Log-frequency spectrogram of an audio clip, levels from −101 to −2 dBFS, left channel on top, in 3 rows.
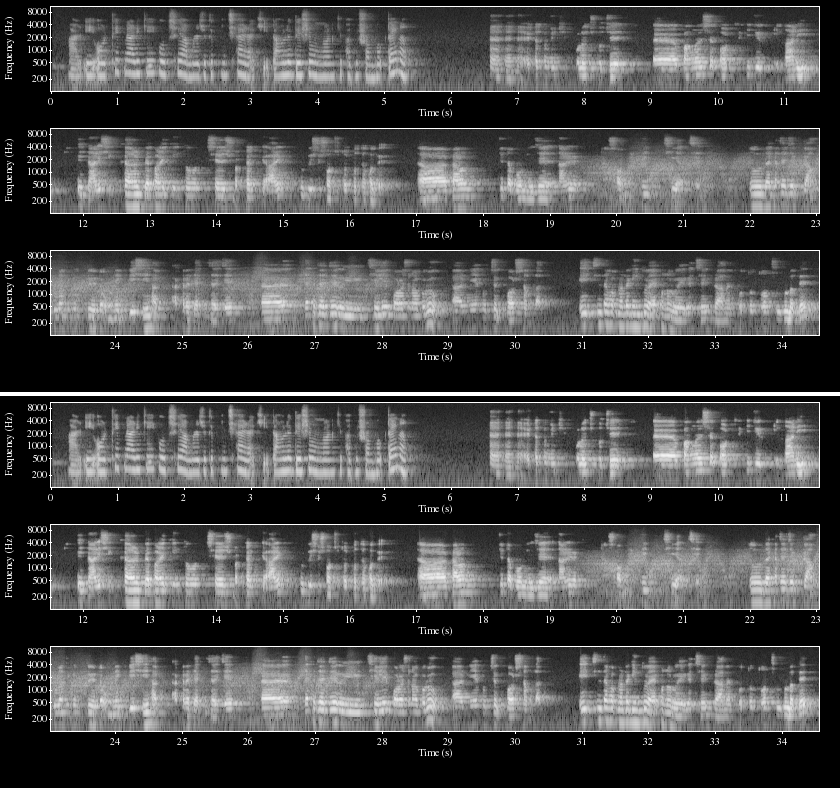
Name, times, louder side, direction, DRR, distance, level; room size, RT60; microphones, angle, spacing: voice 1, 0.3-5.4, right 3 dB, 25° right, 14 dB, 0.4 m, -27 dB
voice 2, 6.6-7.6 7.9-8.5 9.0-10.2 10.4-11.3 11.9-15.0 15.2-16.5 17.0-17.9 18.3-19.4 19.9-20.1 20.4-21.3 22.0-25.8 26.2-30.4 31.0-34.4, right 3 dB, 65° right, 8 dB, 1.1 m, -21 dB
sound 1, 19.2-28.6, right 3 dB, 80° right, 2.2 m, -35 dB
22.0 x 13.0 x 2.7 m, 0.85 s
head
